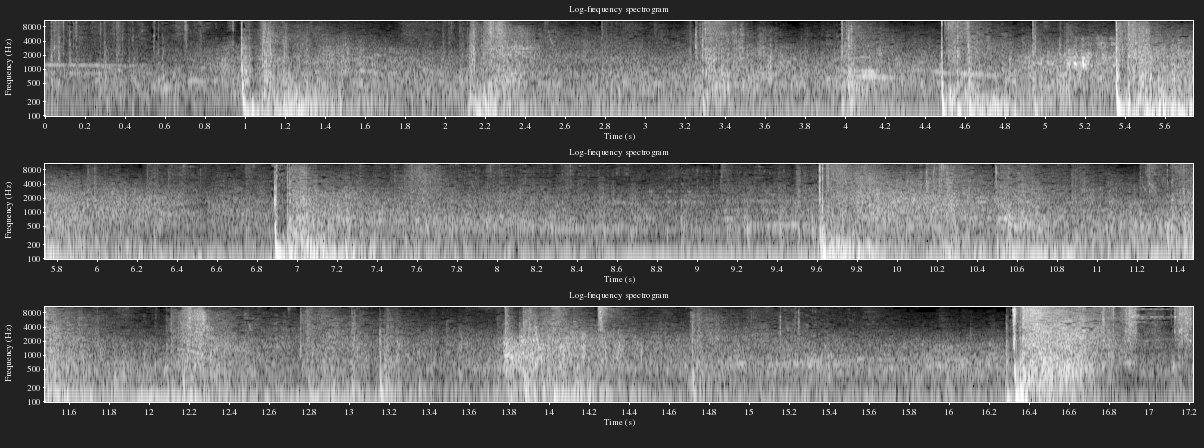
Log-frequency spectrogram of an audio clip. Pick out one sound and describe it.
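Rifle shots crack in a video game.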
